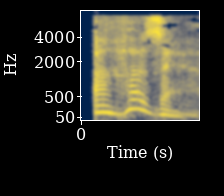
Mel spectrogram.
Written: Ahuzzath

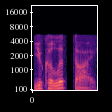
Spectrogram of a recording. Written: eucalypti

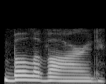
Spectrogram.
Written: boulevard

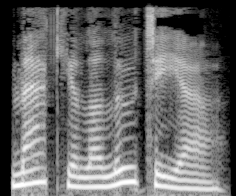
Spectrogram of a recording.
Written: macula lutea

